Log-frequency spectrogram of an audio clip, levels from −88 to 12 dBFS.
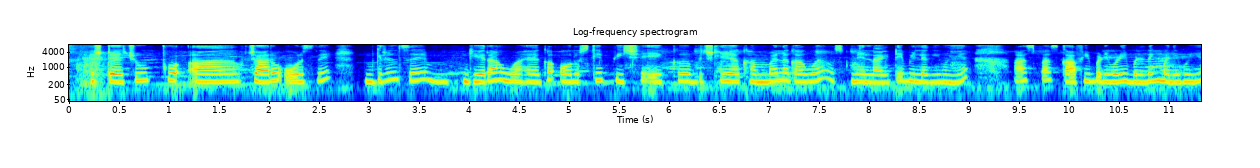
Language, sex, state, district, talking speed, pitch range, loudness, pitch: Hindi, female, Bihar, Sitamarhi, 180 wpm, 270-295 Hz, -22 LUFS, 275 Hz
